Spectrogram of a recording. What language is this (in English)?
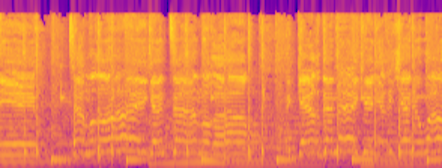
Arabic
